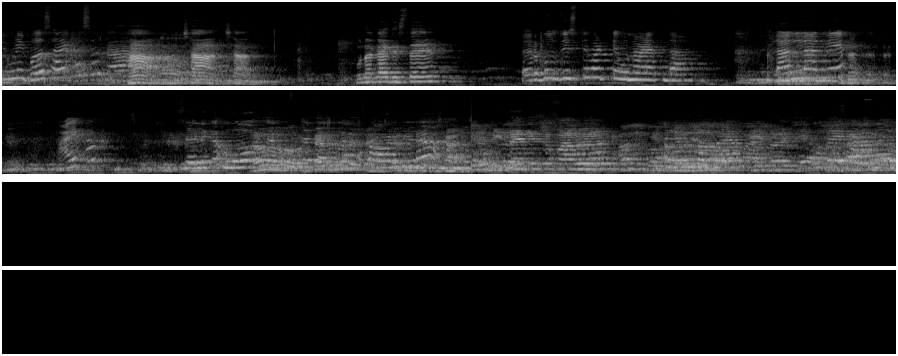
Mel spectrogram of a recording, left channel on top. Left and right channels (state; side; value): silent; right; digital silence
